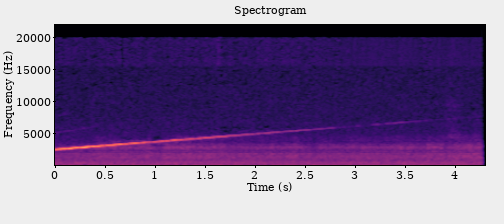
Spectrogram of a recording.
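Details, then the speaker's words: Crosley 12B radio, Canadian, after restoration: pure sweep tone glides up and down evenly without wavering, dropouts or rattles, clean frequency response. "see anything funny happening with us it just seems to go up and then come down if it did something weird like went up went down went up went down and I'd be pretty suspicious"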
